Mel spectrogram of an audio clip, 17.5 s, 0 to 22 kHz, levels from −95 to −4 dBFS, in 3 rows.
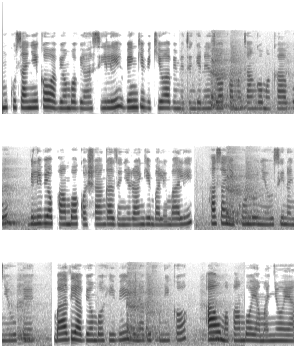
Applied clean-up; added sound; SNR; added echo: none; Cough; 11 dB; none.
